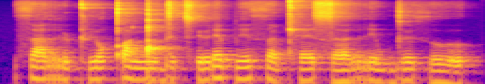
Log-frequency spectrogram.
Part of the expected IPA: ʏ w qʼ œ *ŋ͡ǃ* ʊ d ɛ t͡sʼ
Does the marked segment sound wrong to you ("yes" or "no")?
no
